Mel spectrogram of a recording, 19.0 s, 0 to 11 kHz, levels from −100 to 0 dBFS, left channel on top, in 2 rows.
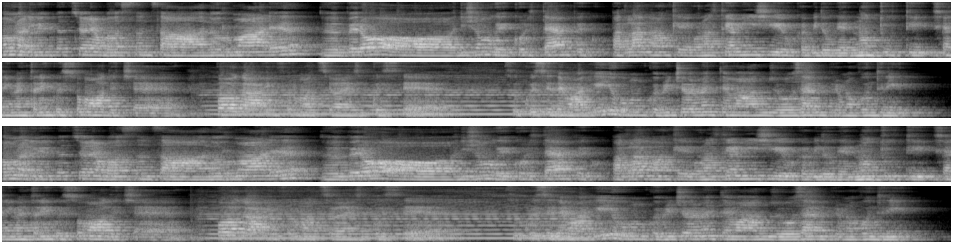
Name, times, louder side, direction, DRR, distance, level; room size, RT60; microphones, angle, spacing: voice 1, 0.0-5.8 6.1-11.3 11.6-18.5, left 1 dB, 55° left, 0 dB, 1.3 m, -26 dB
Bowed string instrument, 11.4-15.6, equal, 85° right, 1.3 m, -32 dB
6.1 x 4.5 x 3.4 m, 0.81 s
head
